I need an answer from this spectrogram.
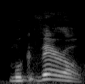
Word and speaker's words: Mugavero: And and the third member is Nat Mugavero. Mugavero. Mugavero. Mugave so it's Mugavero. Tell him I'm sorry that I put the accent on the wrong syllable, please.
